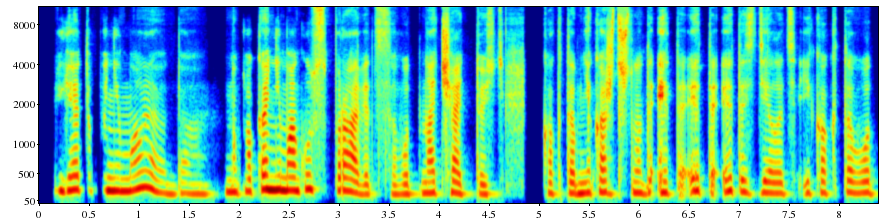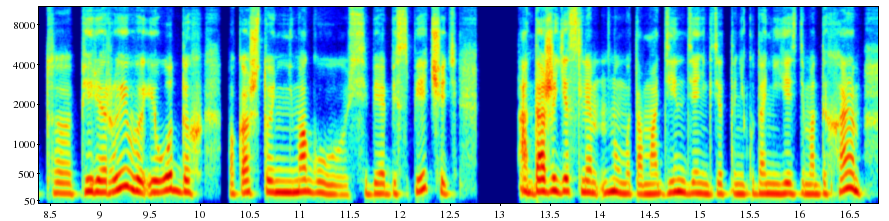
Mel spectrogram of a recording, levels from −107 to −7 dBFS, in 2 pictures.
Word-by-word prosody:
Я 220 +1 +2
это 230 -1 -5
понимаю, 220 0 +2
да, 160 0 -8 0.2
но 195 -1 -1
пока 220 +5 +3
не 230 0 +9
могу 225 +2 +5
справиться, 180 -10 -1
вот 160 0 -6
начать. 175 -2 +1
То 160 - -5
есть 160 0 -6 0.3
как-то 175 0 -4
мне 175 +2 0
кажется, 190 -4 +1
что 185 - -2
надо 180 +1 -2
это, 180 -2 +2
это, 215 +1 -2
это 205 -1 -2
сделать 175 -1 -4
и 180 - -8
как-то, 185 +1 -5
вот, 175 -3 -5
э, 175 -2 -4
перерывы 205 +4 +2
и 190 - 0
отдых 205 -1 +1 0.2
пока 175 +3 0
что 200 - -1
не 190 0 +2
могу 180 -6 -1
себе 170 +2 -6
обеспечить. 170 +3 -2 0.6
А 210 - +2
даже 205 +3 +7
если, 205 -1 +1
ну 185 +2 0
мы, 170 -1 -3
там, 160 +1 -3
1 180 +4 0
день 175 -1 -3
где-то 165 +1 -7
никуда 165 +1 -4
не 165 -1 0
ездим, 165 -1 -2
отдыхаем, 200 +8 0
185 Hz, 170 wpm, -21 LUFS, 165-205 Hz, 0.6 s, не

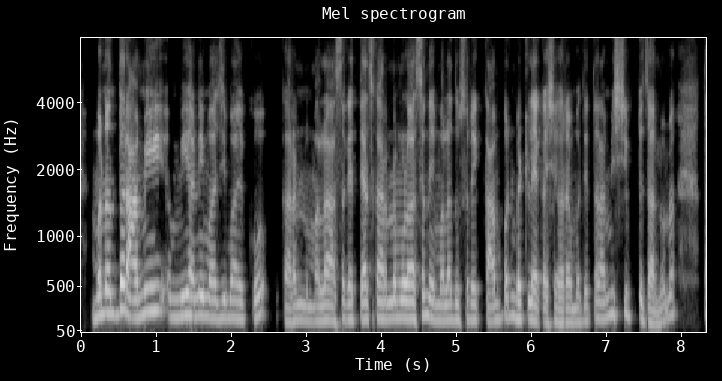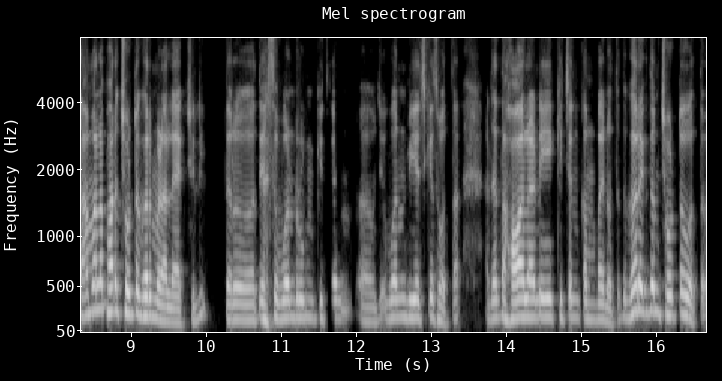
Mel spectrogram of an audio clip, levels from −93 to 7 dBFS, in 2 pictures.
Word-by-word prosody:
मग 200 +4 +1
नंतर 225 +4 +4
आम्ही, 230 +8 +2
मी 190 +2 -1
आणि 200 0 +1
माझी 180 0 -3
बायको, 175 +4 -5 0.2
कारण 145 +2 -5 0.2
मला 150 +1 -2
असं 155 +4 -4
काही 160 0 -3
त्याच 165 0 -1
कारणामुळं 175 0 +1
असं 205 +5 -2
नाही, 175 -3 -2
मला 155 0 -3
दुसरं 160 +1 -5
एक 155 0 -6
काम 145 +2 -3
पण 185 +1 -4
भेटलं 165 -2 0
एका 140 -2 -1
शहरामध्ये 135 +2 -4
तर - - -6
आम्ही 185 +6 -5
शिफ्ट 200 -2 -5
झालो 130 +1 -4
ना. 205 - -6 0.4
तर 190 - -1
आम्हाला 255 +6 +4
फार 240 +2 +6
छोटं 225 -1 +5
घर 195 0 +7
मिळालं 150 -6 +3
एक्चुअली. 145 - -4 0.3
तर 165 0 0 0.3
ते - - +1
असं 170 +3 +1
वन 175 +1 +3
रूम 180 -1 -1
किचन 175 +1 -5 0.3
म्हणजे 140 -1 -9
वन 180 +1 -1
बी-एच-केच 180 0 0
होता, 155 +2 -5 0.4
आणि 170 - -13
त्यात 180 +1 -1
हॉल 180 +2 +8
आणि 185 +1 +4
किचन 180 0 -5
कंबाईन 165 -2 -2
होतं. 130 +6 -7
तर 180 - -6
घर 230 +7 +4
एकदम 245 0 +4
छोटं 200 +1 +1
होतं. 170 - 0
175 Hz, 205 wpm, -20 LUFS, 155-190 Hz, 0.4 s, हॉल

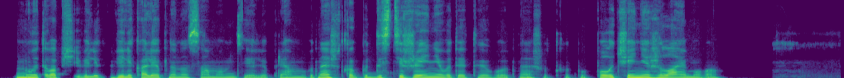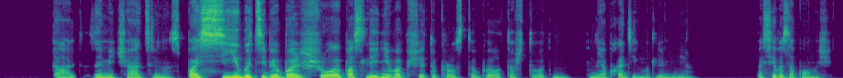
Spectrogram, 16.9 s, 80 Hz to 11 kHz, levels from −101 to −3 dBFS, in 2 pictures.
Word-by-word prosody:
Ну, 195 -1 +4
это 185 -1 -1
вообще 170 -2 -2
велик 155 0 -4
великолепно 160 -5 -1
на 140 0 -5
самом 135 0 -3
деле. 130 0 -7
Прям 140 +2 -6
вот, - - -10
знаешь, 190 +2 0
как 155 -8 -5
бы 160 - -4
достижение 150 -1 0
вот 140 0 -5
этой 135 0 -6
вот, 135 - -9
знаешь, - - -6
вот - - -16
как - - -17
бы - - -12
получения 190 +5 +3
желаемого. 155 -6 -1 1.8
Да, 80 0 -4
это - - -10
замечательно. 170 -2 -2
Спасибо 200 +6 +7
тебе 180 -3 +3
большое, 165 - +6
последнее 180 0 +2
вообще-то 145 -2 -4
просто 145 0 -9
было 135 +1 -6
то, 140 +1 -9
что 135 - -15
вот 130 -1 -8
н 140 - -8 0.2
необходимо 150 -2 -5
для - - -8
меня. 140 +2 -7 0.6
Спасибо 160 +1 -3
за 155 - -4
помощь. 185 +1 -8
155 Hz, 155 wpm, -23 LUFS, 140-175 Hz, 1.8 s, Спасибо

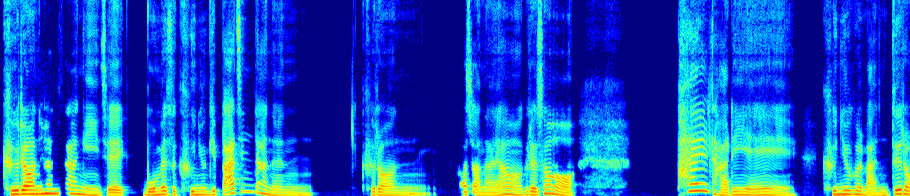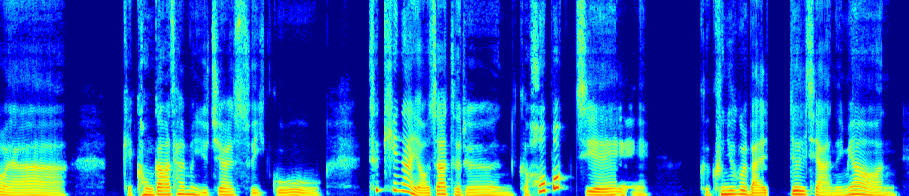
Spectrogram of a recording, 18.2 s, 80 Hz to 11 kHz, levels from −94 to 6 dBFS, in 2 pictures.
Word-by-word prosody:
그런 220 +2 +6
현상이 240 -7 +2
이제 150 -1 -2
몸에서 185 +3 +2
근육이 180 +1 -2
빠진다는 200 - -1 0.5
그런 160 +4 -3 0.3
거잖아요. 165 +3 -1
그래서 180 -4 +2 1.0
팔다리에 175 - 0 0.3
근육을 200 0 +1
만들어야 150 -1 0 0.6
이렇게 - - -8
건강한 185 +3 +3
삶을 205 -3 0
유지할 165 +4 -2
수 165 -4 -9
있고. 140 0 -4 0.5
특히나 435 -4 +1
여자들은 150 -2 -1
그 - - -7
허벅지에 185 - +2 0.8
그 170 - -9
근육을 205 +2 +3
만들지 185 +6 +1
않으면 150 +1 -1
175 Hz, 240 characters per minute, -22 LUFS, 150-205 Hz, 1.0 s, 그런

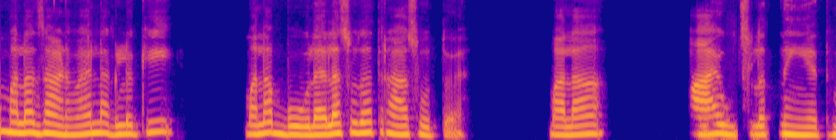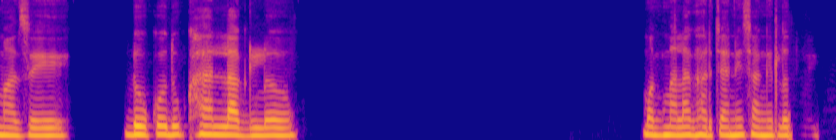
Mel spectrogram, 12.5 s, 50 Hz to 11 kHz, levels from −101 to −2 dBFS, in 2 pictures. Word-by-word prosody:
मला 240 -2 +3
जाणवायला 215 -1 +2
लागलं 210 -2 +1
की 255 +2 -4 0.6
मला 210 +3 +1
बोलायला 195 +2 +4
सुद्धा 235 +1 +1
त्रास 205 -3 -1
होतोय. 180 -1 -5 0.7
मला 195 +2 0 0.7
पाय 200 +1 +3
उचलत 195 -1 0
नाहीहेत 185 -2 +2
माझे, 175 -1 -1 0.5
डोकं 195 0 +3
दुखायला 195 0 0
लागलं. 175 -1 +1 2.7
मग 180 -2 0
मला 185 0 +2
घरच्यांनी 180 0 0
सांगितलं 180 -2 -1
की 180 -2 -29
195 Hz, 105 wpm, -24 LUFS, 180-210 Hz, 2.7 s, बोलायला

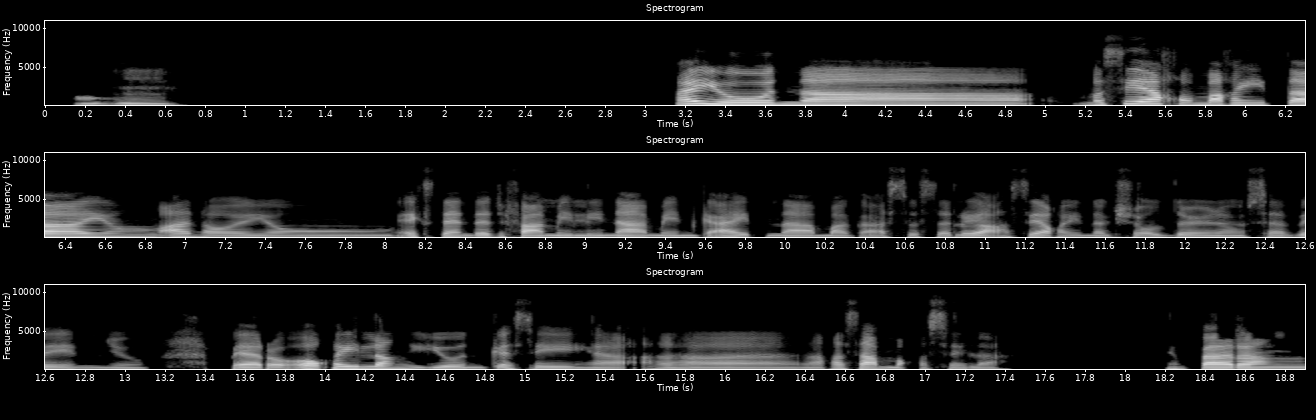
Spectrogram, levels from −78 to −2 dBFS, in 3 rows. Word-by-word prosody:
Mm. 160 -2 -7 2.5
Ayun, 240 -6 +7
na, 225 -1 +5 1.3
masaya 285 +6 +5
ako 255 -3 -3
makita 230 -2 +4
yung 210 -1 -7
ano, 180 -7 -2
yung 170 +2 -8 0.5
extended 180 -1 -4
family 170 -1 -2
namin, 175 -2 -2
kahit 170 -1 -3
na 170 -1 -3
magastos 160 +1 -9
talaga. 190 -2 -2
Kasi 205 - -8
ako 180 -1 -2
yung 160 -1 -11
nag-shoulder 155 +1 -8 0.2
no'ng 155 - -9
sa 155 0 -10
venue, 160 -2 -8 0.4
pero 175 -1 +1 0.2
okey 240 0 +1
lang 225 -3 0
'yon 160 -1 -4
kasi 165 -3 -5
nga, 140 -1 -4
ah, 150 -3 -6
nakasama 190 +1 -2
ko - - -14
sila. 155 -3 -10 0.9
Yung 190 - -13
parang, 190 -1 +5
175 Hz, 110 wpm, -23 LUFS, 160-210 Hz, 2.5 s, Ayun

